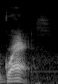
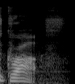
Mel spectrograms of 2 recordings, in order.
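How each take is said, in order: First: GRASS with the short "a" of "cat"; American pronunciation. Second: GRASS as "grahs", long British "ah"; British pronunciation. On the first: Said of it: "at least he says grass". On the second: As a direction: approve the British GRASS with its open long vowel. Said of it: "The British way". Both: Shown as a demonstration.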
